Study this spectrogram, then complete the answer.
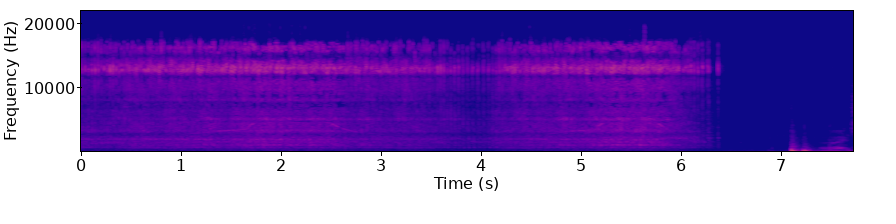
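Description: Milwaukee M12 3/8 inch cordless ratchet running, a continuous whirring buzz with a brief dip, then stopping abruptly into silence, followed by a short clunk.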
